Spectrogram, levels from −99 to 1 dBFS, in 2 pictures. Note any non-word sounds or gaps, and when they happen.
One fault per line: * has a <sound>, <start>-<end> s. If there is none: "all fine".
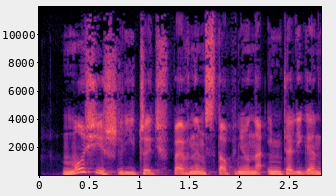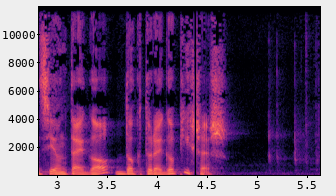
* has a dropout, 4.4-4.4 s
